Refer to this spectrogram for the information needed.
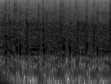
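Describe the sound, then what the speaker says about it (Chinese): A studio audience on a television variety show breaks into steady, dense applause, a close continuous wash of clapping with no break. "掌声谢谢他"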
